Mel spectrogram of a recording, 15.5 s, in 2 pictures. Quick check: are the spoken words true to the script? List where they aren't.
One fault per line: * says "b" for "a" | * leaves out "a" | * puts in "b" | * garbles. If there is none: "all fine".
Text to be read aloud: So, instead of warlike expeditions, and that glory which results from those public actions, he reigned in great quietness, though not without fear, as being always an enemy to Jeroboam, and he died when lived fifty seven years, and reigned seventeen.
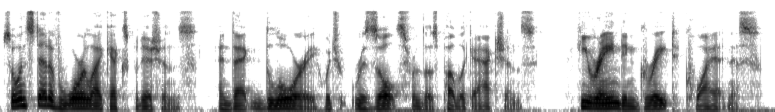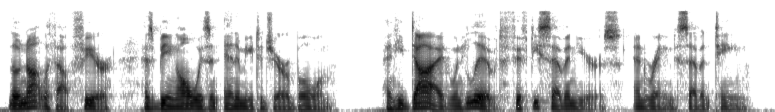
all fine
